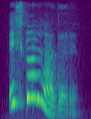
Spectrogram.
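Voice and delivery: high, bright no-problem; lightly voiced child; cheery reassurance. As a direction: brush it off cheerfully. Miko reassures sad friend.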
